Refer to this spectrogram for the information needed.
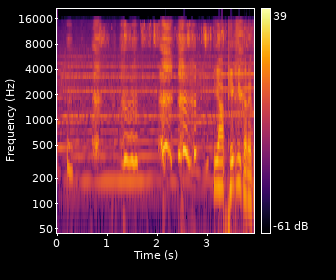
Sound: crying

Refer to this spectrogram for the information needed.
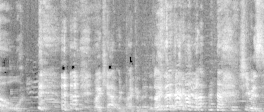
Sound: laugh

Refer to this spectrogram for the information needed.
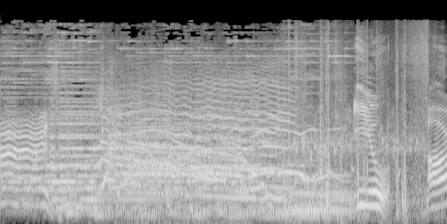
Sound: cheering

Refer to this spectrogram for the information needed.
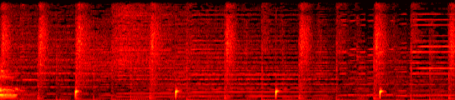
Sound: timer count down

